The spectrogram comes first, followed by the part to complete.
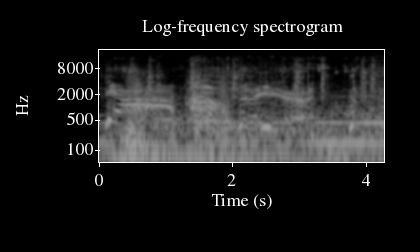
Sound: screaming; grunting

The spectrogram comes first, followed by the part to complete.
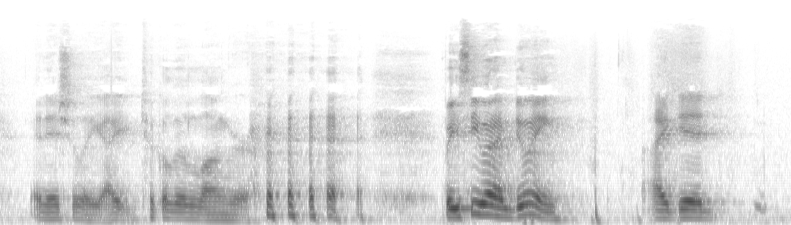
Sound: laugh

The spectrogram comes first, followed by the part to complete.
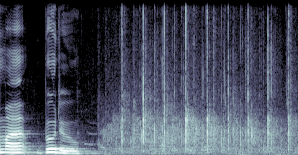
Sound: audience applauding

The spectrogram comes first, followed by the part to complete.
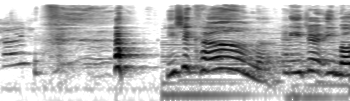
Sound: laughs

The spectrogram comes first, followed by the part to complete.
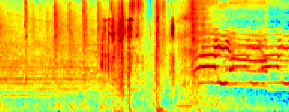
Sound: metal clacking

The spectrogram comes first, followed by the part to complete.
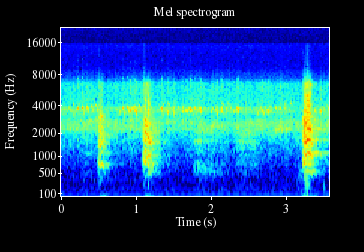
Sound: dog barking

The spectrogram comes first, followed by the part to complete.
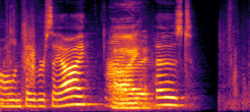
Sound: in Unison

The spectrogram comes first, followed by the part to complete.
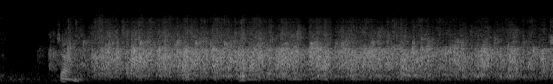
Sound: applause

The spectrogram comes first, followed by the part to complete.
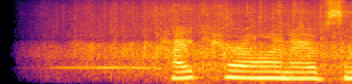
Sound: applause

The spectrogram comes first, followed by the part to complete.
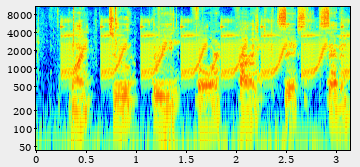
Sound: boing sound

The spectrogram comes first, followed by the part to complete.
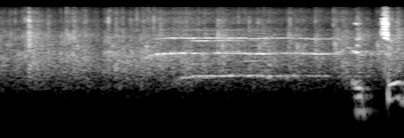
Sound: audience cheers

